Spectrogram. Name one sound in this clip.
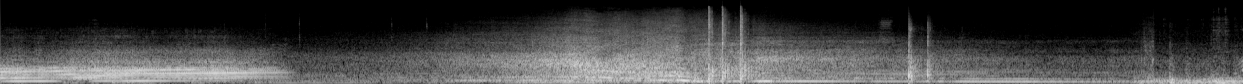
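Two car engines roar loudly as cars race down a track.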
